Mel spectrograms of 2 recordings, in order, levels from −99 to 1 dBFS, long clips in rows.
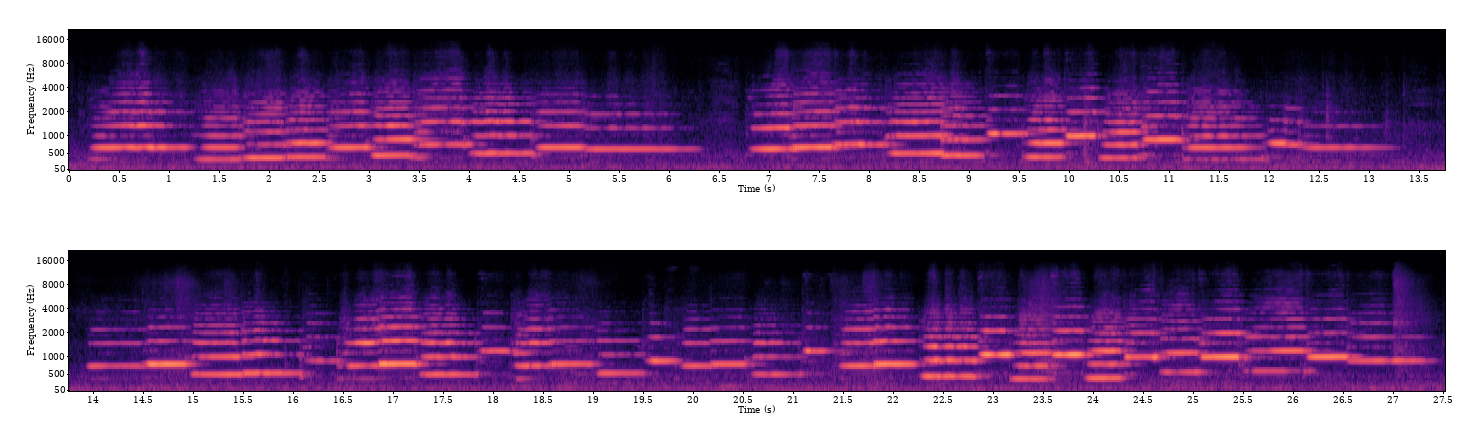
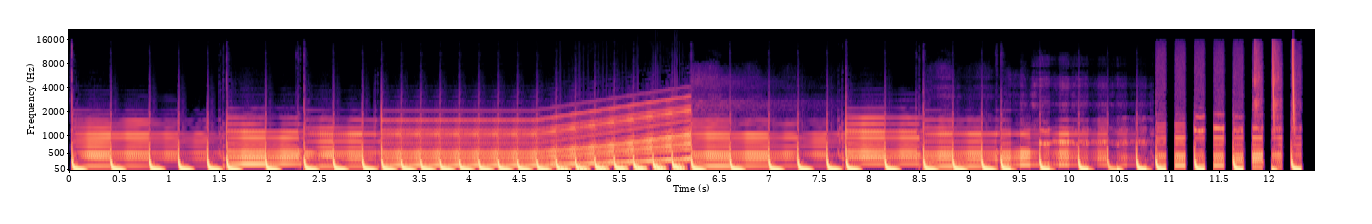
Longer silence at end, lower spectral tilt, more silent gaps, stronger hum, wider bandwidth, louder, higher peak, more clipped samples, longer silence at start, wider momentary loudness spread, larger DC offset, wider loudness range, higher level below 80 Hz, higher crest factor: about the same, 0.1 s vs 0.1 s; second, -4.5 dB/octave vs -8.5 dB/octave; second, none vs 10.99-11.05 s, 11.18-11.25 s, 11.38-11.44 s, 11.57-11.63 s, 11.77-11.82 s, 11.96-12.01 s, 12.15-12.21 s; neither; first, 13 kHz vs 11 kHz; second, -33 LUFS vs -12 LUFS; second, -16 dBFS vs 0 dBFS; neither; first, 0.2 s vs 0 s; first, 13 LU vs 4 LU; neither; first, 7 LU vs 3 LU; second, -68 dBFS vs -12 dBFS; first, 16 dB vs 10 dB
